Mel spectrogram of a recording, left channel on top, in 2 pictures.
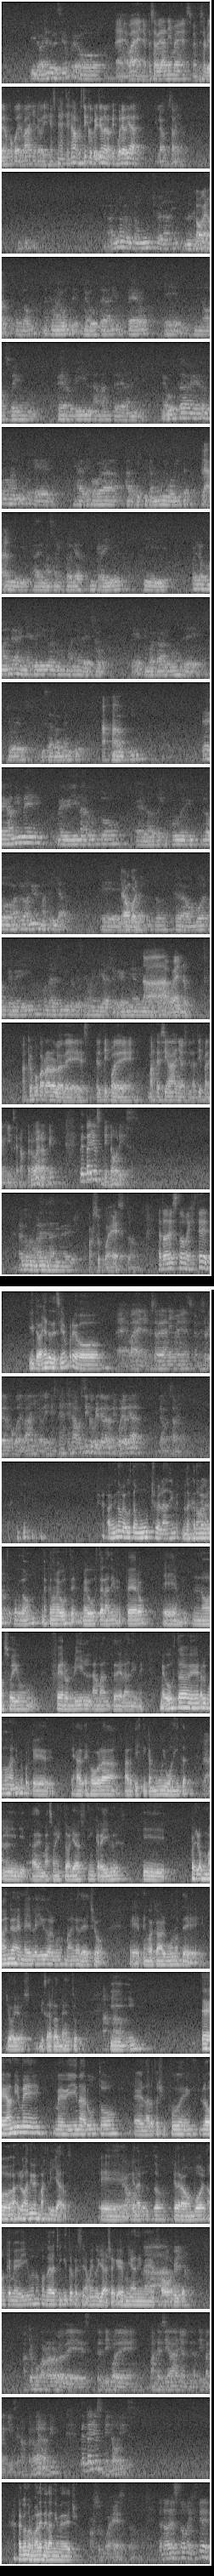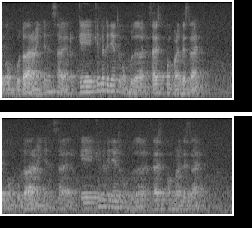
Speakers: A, on the right; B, on the left.
A: ¿Y te bañas desde siempre o...?
B: Eh, bueno, empecé a ver animes, me empecé a olvidar un poco del baño y luego dije, espérate, no, me estoy convirtiendo en lo que juré odiar. Y luego empecé a bañar.
A: <laughs> A mí no me gusta mucho el anime. No es que
B: ¿Cómo
A: no me
B: que
A: guste,
B: no?
A: perdón. No es que
B: No.
A: no me guste. Me gusta el anime, pero em, no soy un fervil amante del anime. Me gusta ver algunos animes porque es, al- es obra artística muy bonita
B: Claro.
A: y además son historias increíbles. Y pues los mangas, eh, me he leído algunos mangas. De hecho, eh, tengo acá algunos de JoJo's Bizarre Adventure.
B: Ajá.
A: Y eh, anime, me vi Naruto, el Naruto Shippuden, los, los animes más trillados. Eh,
B: Dragon Ball.
A: que Naruto, que Dragon Ball, aunque me vi uno cuando era chiquito que se llama Inuyasha, que es mi anime
B: Ah,
A: favorito.
B: bueno. Aunque un poco raro lo de s- el tipo de más de 100 años y la tipa de quince ¿no? Pero bueno, ¿qué? Detalles menores.
A: Algo normal en el anime, de hecho.
B: Por supuesto. Ya todo esto me dijiste de tu computadora. Me interesa saber qué, qué es lo que tiene tu computadora. ¿Sabes qué componentes trae?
